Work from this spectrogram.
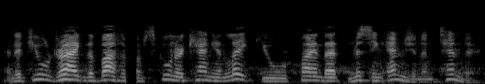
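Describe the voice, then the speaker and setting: An actor playing a polite, eager young reporter in a 1940s radio drama, deferential in manner. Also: male voice, high-pitched, expressive, moderate pace. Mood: polite, knowing. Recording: muffled noisy old radio recording.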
